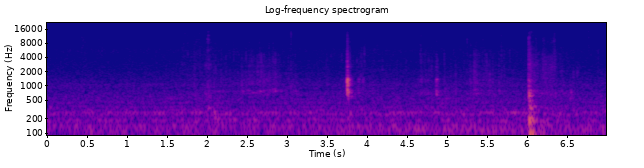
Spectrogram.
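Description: Quiet room with a faint steady hum, a sharp click about four seconds in and a heavier thump about six seconds in, from a plastic cup of iced drink being handled and set down on a desk.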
